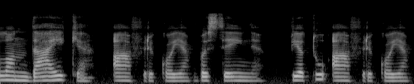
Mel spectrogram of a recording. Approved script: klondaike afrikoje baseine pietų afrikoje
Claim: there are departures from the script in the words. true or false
false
